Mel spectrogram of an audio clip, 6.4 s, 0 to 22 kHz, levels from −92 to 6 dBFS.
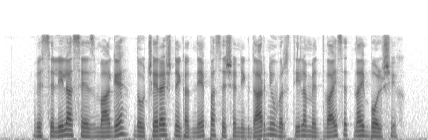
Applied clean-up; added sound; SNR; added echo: none; none; none; none.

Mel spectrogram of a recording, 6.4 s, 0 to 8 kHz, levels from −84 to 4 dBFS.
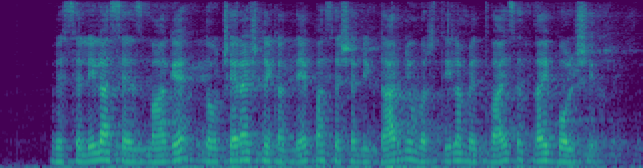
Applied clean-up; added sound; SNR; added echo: none; none; none; reverberation time 1.4 s.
